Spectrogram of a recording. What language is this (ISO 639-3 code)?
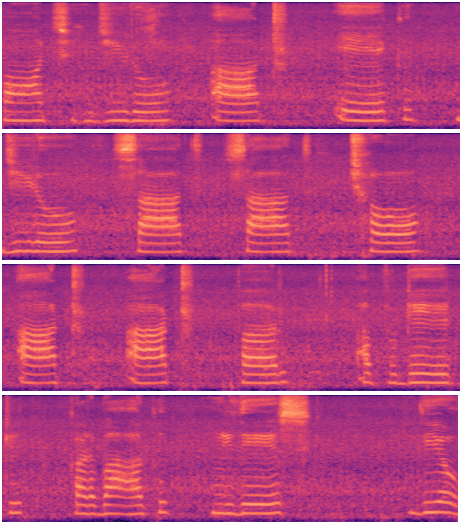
mai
